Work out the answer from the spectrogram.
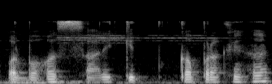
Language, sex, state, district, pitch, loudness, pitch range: Hindi, male, Bihar, Patna, 115 Hz, -20 LUFS, 110-120 Hz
